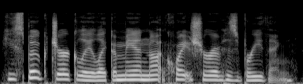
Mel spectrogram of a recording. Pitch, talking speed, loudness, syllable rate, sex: 210 Hz, 235 wpm, -16 LUFS, 5.9 syllables/s, female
